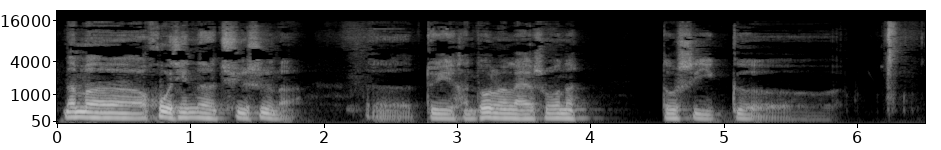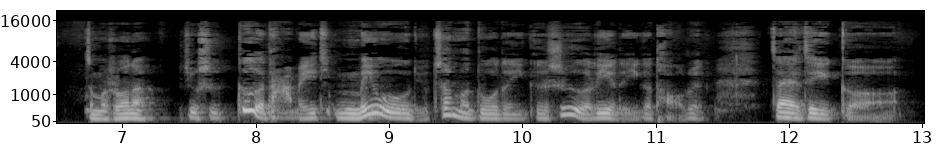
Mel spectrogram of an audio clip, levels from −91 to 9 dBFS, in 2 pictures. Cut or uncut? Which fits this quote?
cut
